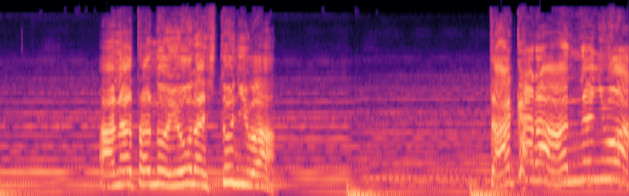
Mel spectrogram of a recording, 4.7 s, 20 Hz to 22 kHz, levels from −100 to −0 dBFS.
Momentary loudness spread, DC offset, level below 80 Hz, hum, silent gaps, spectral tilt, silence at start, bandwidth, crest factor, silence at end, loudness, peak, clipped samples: 20 LU; under 0.1%; -30 dBFS; none; none; -2.5 dB/octave; 0 s; 19 kHz; 14 dB; 0 s; -10 LUFS; 0 dBFS; under 0.1%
